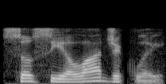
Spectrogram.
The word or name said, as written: sociologically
